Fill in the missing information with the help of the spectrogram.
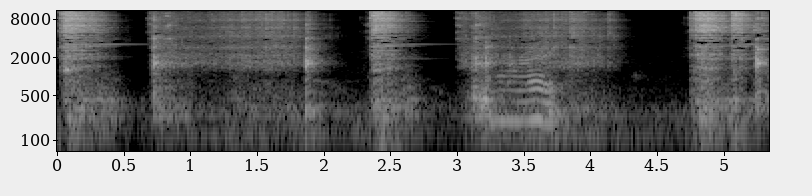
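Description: Dry ingredients rattling as they are scooped with a measuring cup and poured into a glass mason jar to fill it to the top. There are three louder pours, about two and a half seconds apart, with quieter rattling between them.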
